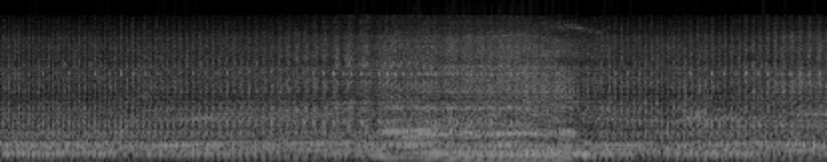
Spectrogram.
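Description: Over the diesel idle there's a fast light ticking, roughly four a second, that stays through a brief rev. It's a ticking engine bay at idle, source unknown.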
